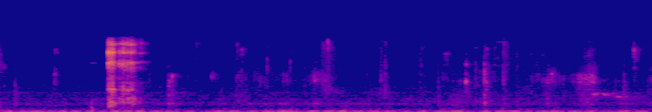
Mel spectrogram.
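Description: Close-up mouth sounds of someone eating mango: a louder short mouth sound about a second in, then soft chewing and small lip smacks and clicks. A low steady hum runs underneath.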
